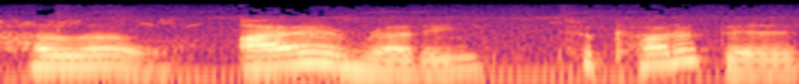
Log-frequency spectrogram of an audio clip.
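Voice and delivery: mock menacing, threatening voice. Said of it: "she has just, like, this voice like".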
